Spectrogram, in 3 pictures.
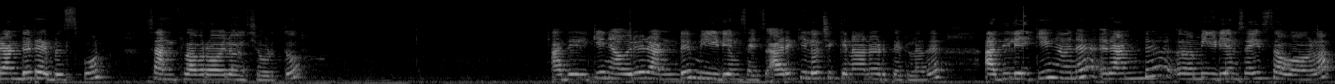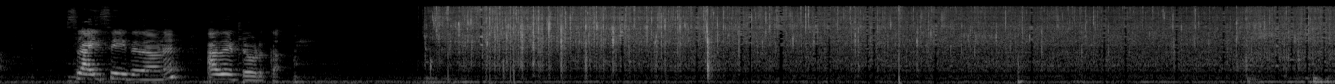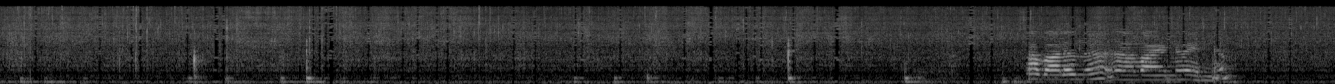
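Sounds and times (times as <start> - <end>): onions sizzling in hot oil: 17.5 - 40.0
spatula tapping pan: 28.5 - 30.6, 32.3 - 37.0.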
